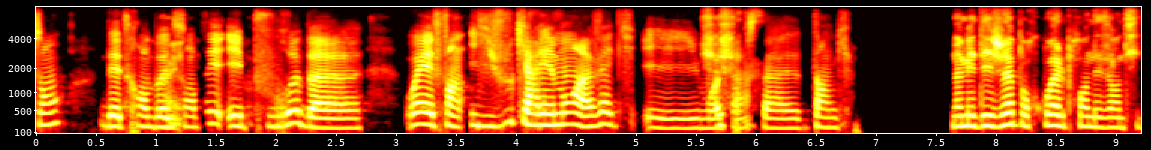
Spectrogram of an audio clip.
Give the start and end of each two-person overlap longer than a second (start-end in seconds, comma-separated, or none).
none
